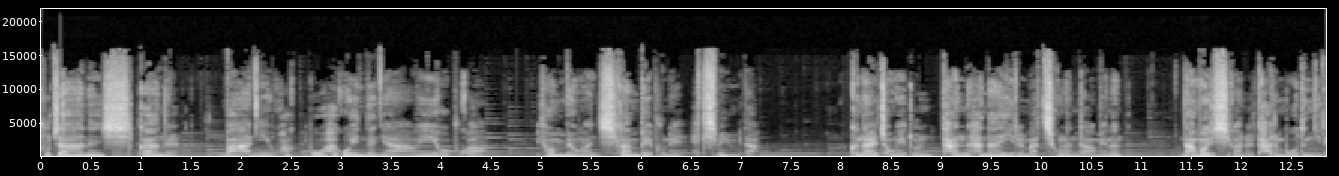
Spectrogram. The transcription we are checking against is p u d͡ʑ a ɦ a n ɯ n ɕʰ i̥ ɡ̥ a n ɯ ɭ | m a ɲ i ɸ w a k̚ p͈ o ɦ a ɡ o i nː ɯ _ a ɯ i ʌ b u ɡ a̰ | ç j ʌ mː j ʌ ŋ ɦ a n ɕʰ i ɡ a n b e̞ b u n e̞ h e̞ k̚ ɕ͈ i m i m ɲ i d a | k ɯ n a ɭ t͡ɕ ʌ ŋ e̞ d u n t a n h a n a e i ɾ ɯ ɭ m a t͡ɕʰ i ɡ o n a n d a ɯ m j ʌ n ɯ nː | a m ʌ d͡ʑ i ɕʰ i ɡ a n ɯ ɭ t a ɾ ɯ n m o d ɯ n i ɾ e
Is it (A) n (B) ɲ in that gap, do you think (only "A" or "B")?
B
